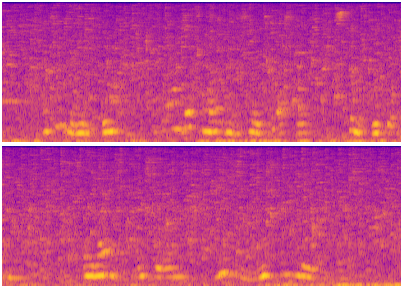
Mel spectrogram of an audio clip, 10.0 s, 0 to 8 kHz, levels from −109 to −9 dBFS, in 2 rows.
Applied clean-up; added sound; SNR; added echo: classical method WPE with log-MMSE.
